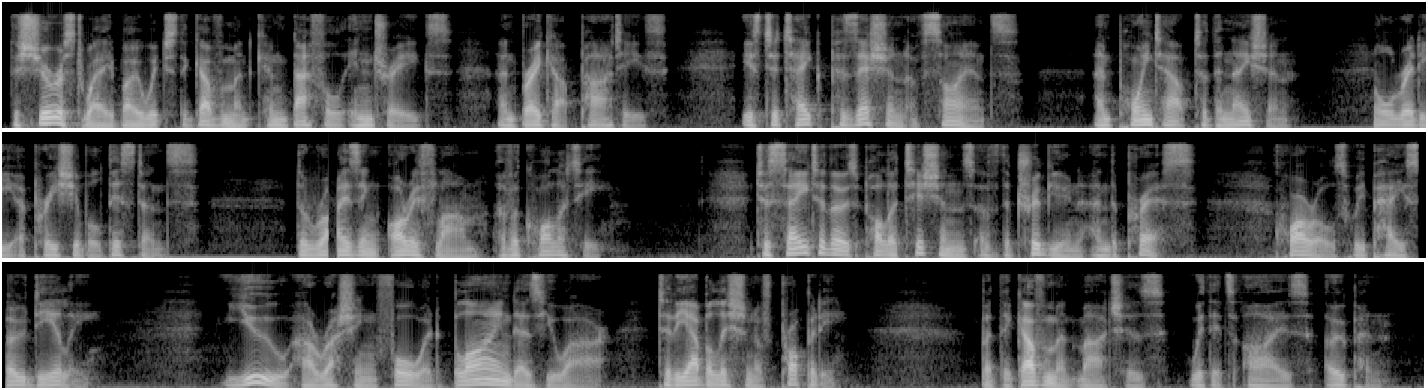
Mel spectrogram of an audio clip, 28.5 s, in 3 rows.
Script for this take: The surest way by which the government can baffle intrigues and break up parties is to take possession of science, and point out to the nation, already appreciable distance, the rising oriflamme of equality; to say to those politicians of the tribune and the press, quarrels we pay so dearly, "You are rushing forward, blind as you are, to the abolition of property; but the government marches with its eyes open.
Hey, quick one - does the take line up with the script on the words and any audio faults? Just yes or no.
no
